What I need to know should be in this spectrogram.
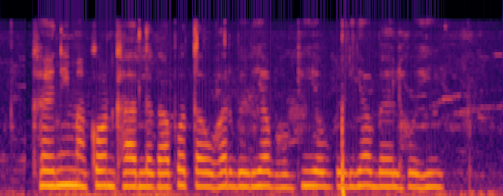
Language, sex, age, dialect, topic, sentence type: Chhattisgarhi, female, 18-24, Northern/Bhandar, agriculture, question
